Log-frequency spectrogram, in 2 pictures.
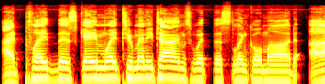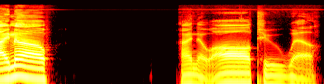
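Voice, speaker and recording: A man talks through a live game stream, unhurried and rambling to his chat. His voice sits very low and comes out deep and raspy from a rough throat. The sound is dry and close, with no room around it. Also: animated, no room sound. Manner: rambling, humming along while playing. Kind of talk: live gameplay commentary.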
